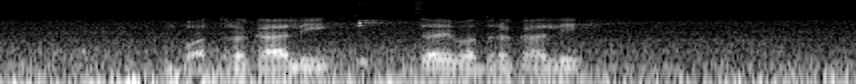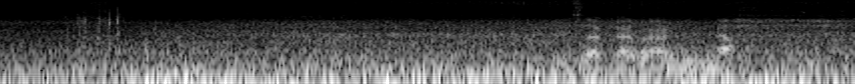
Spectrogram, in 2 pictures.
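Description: Wind buffets loudly while riding outdoors.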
